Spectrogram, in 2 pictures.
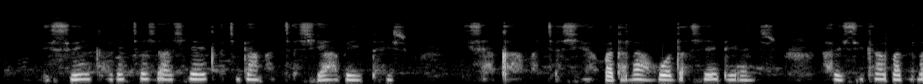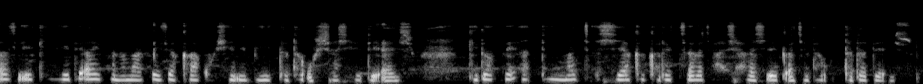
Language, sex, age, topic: Gamo, male, 25-35, agriculture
